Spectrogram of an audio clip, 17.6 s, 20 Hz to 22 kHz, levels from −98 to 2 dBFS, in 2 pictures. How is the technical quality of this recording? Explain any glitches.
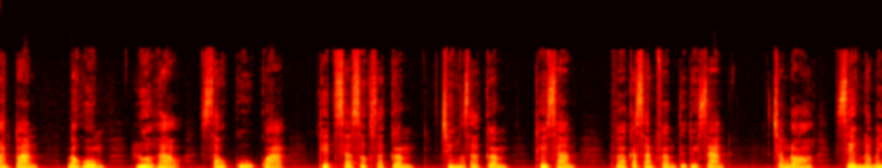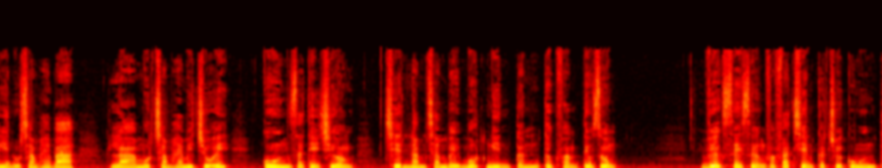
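The speech is repeatedly marred by DAB burbling, heard as short blips of noise over the speech at 2.73–3.37 s (after "lúa gạo rau củ", before "gia súc gia cầm"), 7.22–8.05 s, 8.88–9.86 s (after "riêng năm"), 11.74–12.72 s (after "chuỗi cung ứng"), 14.54–15.53 s and 16.34–17.10 s. Weak reception lets bit errors at around 0.7 to 1 percent slip past error correction into the MP2 data, so individual sub-bands jump in level for up to a frame.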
